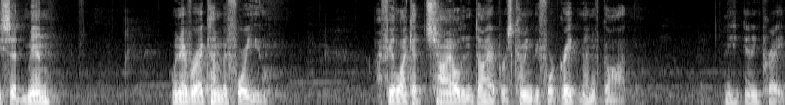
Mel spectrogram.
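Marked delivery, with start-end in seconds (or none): 0.4-8.4 put-on, cracked, broken, choked-up voice. Quoting a man at a lectern addressing the men, in a put-on broken voice. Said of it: "In a kind of broken voice".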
